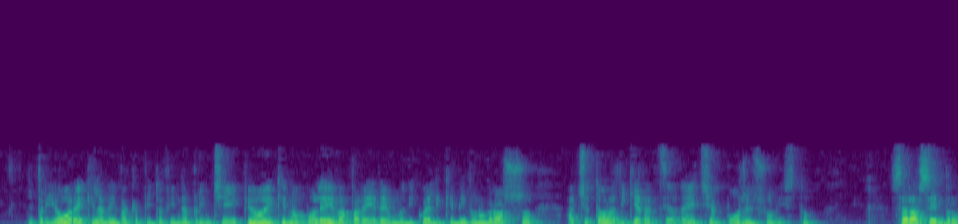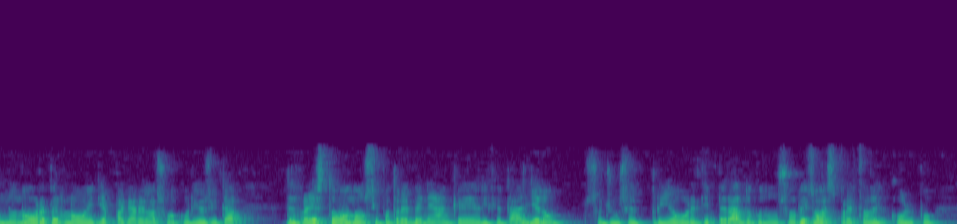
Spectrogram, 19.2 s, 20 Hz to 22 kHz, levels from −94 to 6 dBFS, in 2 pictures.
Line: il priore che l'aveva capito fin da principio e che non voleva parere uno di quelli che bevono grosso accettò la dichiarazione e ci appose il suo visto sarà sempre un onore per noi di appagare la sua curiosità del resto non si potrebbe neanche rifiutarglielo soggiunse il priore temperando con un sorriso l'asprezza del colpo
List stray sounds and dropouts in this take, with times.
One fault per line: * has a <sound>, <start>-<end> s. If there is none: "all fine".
all fine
